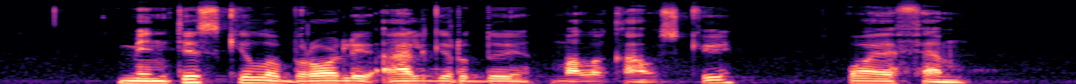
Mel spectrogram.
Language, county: Lithuanian, Vilnius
